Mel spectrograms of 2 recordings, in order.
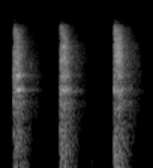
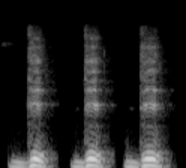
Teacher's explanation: A t, t, t, a t sound does not have vocal cord accompaniment, whereas a d, d, d sound does. But if you try those, you'll notice that your tongue and your teeth and all of the rest of the apparatus are doing the same thing.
